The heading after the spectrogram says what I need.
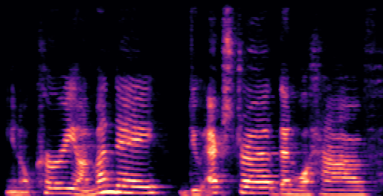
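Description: Speaking to a camera placed a short distance away in her home kitchen, a vlogging mom in her thirties talks casually and with self-deprecating candor. Her medium-pitched voice is a bit bright and a little slow, and she sounds far from the mic.

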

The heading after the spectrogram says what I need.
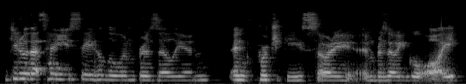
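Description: Speaking a bit quickly in a steady, mid-range voice, a woman from Scotland in her forties reads viewers' greetings aloud while appearing as a guest on a casual video call. She talks with a Scottish accent from an indoor room at home, and the webcam audio is rough.

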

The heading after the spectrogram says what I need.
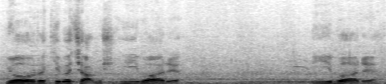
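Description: Excitable high-voiced man playing football game. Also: measured pace, noisy background. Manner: excitable, swears and grumbles at the game, commentates his own play. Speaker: gaming YouTuber. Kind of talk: football game career commentary.

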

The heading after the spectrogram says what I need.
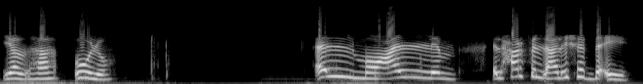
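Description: This is a woman with an Egyptian Arabic accent and a high voice, teaching young pupils over a video call. She cheers them on and repeats each instruction patiently. The sound is dry and close. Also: very fast, a bit bright, dry recording. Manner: encouraging, repeats praise and instructions. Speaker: primary school teacher. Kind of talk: online class. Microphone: computer mic on a video call.

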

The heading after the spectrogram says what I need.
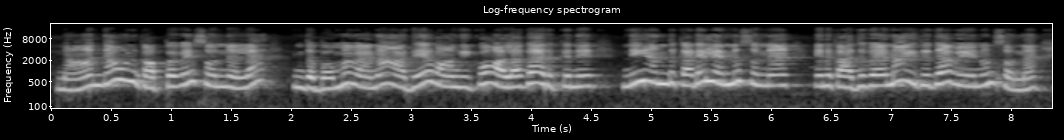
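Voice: extremely high pitch, brisk, sharp tone. A performer voicing a cartoon mother who scolds her quarreling children. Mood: scolding. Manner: scolding, nagging. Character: scolding cartoon mother, stern but fond.

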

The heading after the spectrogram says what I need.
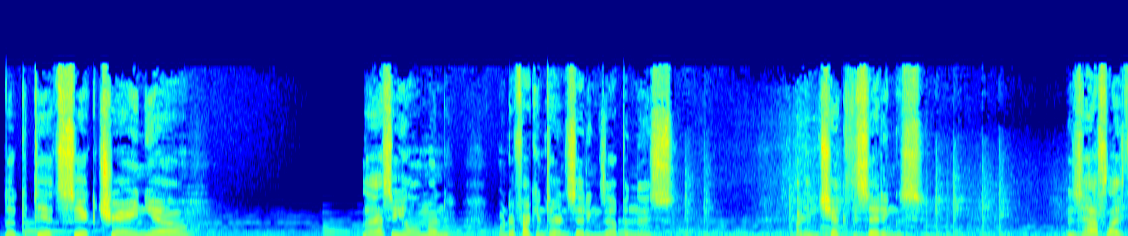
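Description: A chatty, excitable woman talks her way through a horror game as she plays it. Her voice sits somewhat low for a woman, and her commentary rambles. Faint game music plays behind her. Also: a little slow, long pauses. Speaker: gaming video host. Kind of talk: let's play commentary.

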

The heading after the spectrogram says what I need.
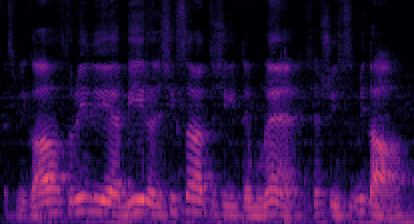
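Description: Korean man teaching English, slightly high, echoey room. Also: normal speed, faint music behind. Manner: checks in with repeated questions, drills pronunciation. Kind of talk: classroom lecture. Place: classroom. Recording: echoey classroom.

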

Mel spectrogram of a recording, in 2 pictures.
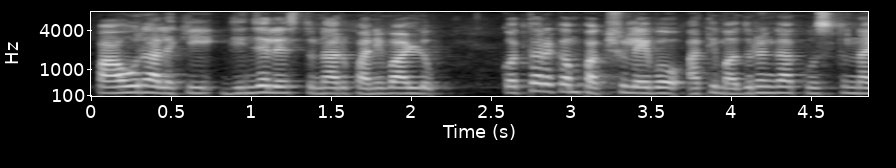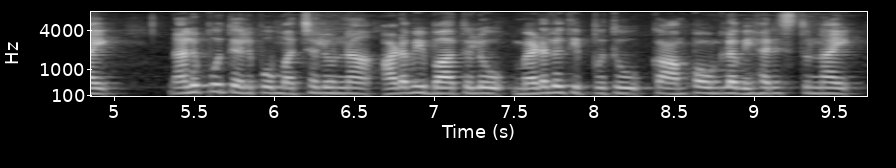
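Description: A woman narrates a novel in a level, unhurried reading voice. Her pitch barely moves, keeping each line calm and even from start to finish.

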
